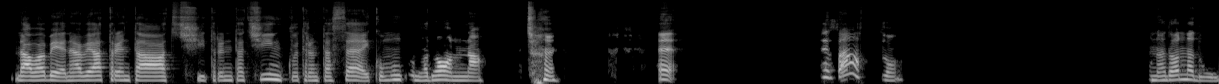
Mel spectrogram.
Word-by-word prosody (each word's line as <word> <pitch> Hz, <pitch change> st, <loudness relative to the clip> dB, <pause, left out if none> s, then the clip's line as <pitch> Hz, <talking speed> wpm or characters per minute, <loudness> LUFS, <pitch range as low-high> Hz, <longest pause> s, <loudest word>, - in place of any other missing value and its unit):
No, 190 Hz, 0 st, +6 dB
vabbè, 195 Hz, -2 st, +3 dB
ne 185 Hz, +1 st, -2 dB
aveva 195 Hz, +1 st, +3 dB
trentaci 185 Hz, -2 st, +1 dB
35-36, 190 Hz, -2 st, -2 dB
comunque 200 Hz, +2 st, -4 dB
una 185 Hz, 0 st, -3 dB
donna. 185 Hz, -3 st, +3 dB, 0.4 s
Cioè. 225 Hz, -3 st, +1 dB, 1.0 s
Eh! -, -, +2 dB, 1.4 s
Esatto! 305 Hz, -, -1 dB, 2.5 s
Una 195 Hz, -1 st, -3 dB
donna 215 Hz, +2 st, +1 dB
adul 170 Hz, -5 st, -6 dB
195 Hz, 75 wpm, -22 LUFS, 185-205 Hz, 2.5 s, No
